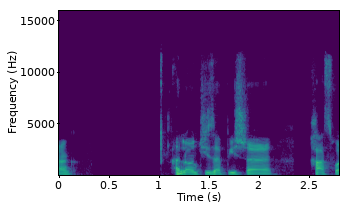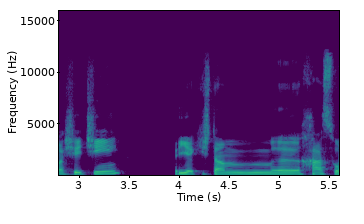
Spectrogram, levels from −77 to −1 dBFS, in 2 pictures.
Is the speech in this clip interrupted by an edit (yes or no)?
no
